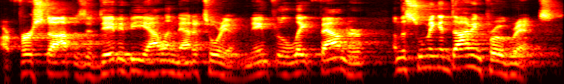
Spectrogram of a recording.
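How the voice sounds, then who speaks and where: A man hosting a university sports show, narrating scripted openings and interviewing a coach in a smooth, upbeat presenter manner. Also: mid-range voice, a little fast.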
